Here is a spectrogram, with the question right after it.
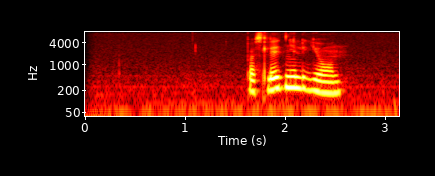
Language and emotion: Russian, neutral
